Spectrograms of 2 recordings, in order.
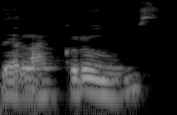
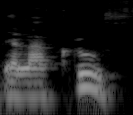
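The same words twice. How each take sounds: First: It is said in a non-Spain accent. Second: It is said in a Spain Spanish accent.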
